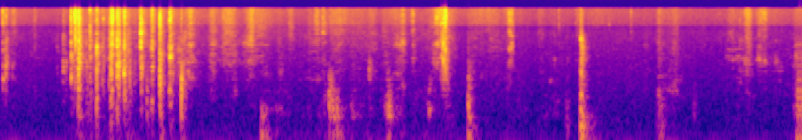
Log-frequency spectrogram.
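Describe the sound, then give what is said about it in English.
A deck of tarot cards being shuffled: a quick burst of riffling flutters early on, then scattered soft slaps and brushing taps of cards being handled, with no talking. “Let me go ahead and shuffle one more time.”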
